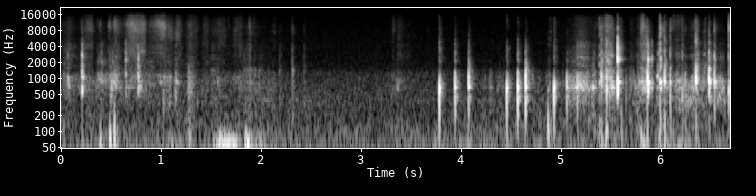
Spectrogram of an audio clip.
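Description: Long painted nails tap and scratch the sides and lid of a small, hollow, closed kraft cardboard jewelry box with a label, held in both hands. Soft, papery scratching and a few light taps give way to a brief near-silent pause. Then come quick, uneven bursts of crisp, bright, hollow taps with very short ring.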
